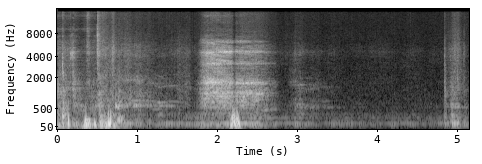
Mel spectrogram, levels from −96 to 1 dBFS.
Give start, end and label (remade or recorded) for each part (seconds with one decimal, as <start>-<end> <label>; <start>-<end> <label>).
0.0-0.5 remade; 0.5-5.2 recorded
